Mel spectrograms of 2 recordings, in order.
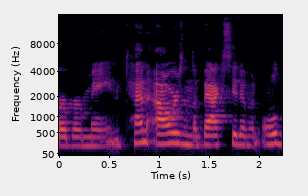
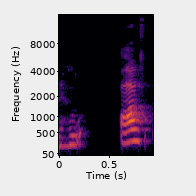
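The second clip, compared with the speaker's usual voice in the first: usual speaking voice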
